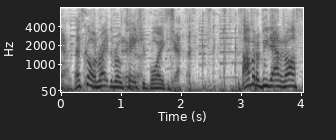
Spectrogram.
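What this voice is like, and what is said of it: Usual voice. Nothing is said of it.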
